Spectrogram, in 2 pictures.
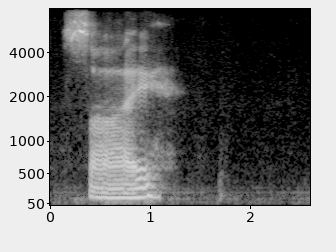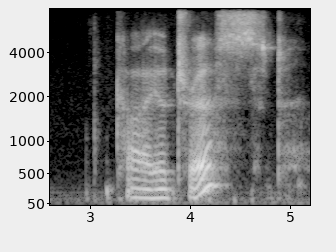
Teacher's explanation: Has second syllable stress. That CH just sounds like the K sound. And we have the diphthong I, chi, psychi.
